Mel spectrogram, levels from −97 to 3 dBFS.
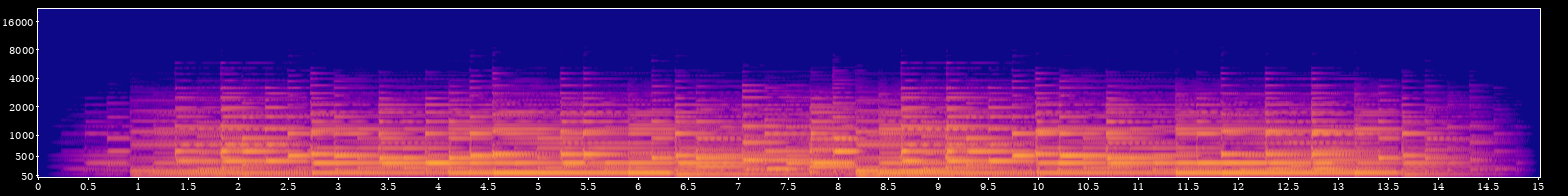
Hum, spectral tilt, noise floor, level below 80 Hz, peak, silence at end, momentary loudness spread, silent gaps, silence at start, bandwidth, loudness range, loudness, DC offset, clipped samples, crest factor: none; -11 dB/octave; -55 dBFS; -46 dBFS; -10 dBFS; 0.6 s; 8 LU; none; 0.55 s; 4.5 kHz; 3 LU; -24 LUFS; under 0.1%; under 0.1%; 14 dB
